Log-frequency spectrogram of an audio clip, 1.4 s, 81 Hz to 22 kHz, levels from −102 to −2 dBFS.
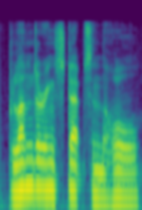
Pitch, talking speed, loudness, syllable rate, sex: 130 Hz, 210 wpm, -17 LUFS, 5.5 syllables/s, male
